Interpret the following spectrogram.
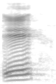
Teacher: ए कंठ तालव्य है अर्ध संवृत है आधा मुंह खुला रहता है आधा मुह बंद होता है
